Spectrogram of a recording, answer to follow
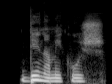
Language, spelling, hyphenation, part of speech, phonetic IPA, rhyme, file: Hungarian, dinamikus, di‧na‧mi‧kus, adjective, [ˈdinɒmikuʃ], -uʃ, Hu-dinamikus.ogg
- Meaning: dynamic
